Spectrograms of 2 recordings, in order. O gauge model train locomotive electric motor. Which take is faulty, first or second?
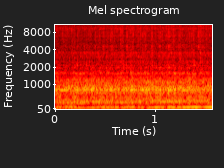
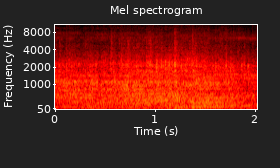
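second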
